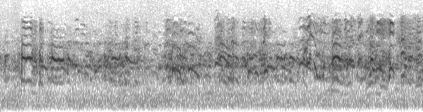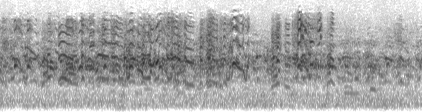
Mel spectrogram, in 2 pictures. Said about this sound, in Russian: А вот это белолобый гусь.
